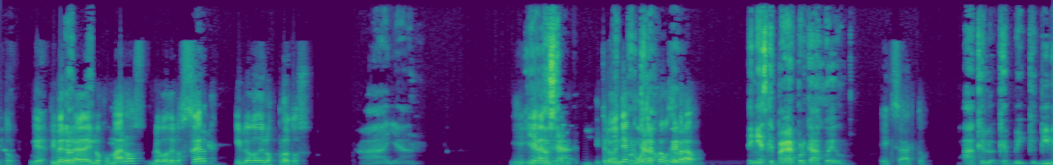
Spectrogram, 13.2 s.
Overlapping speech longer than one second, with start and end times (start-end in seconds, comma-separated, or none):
6.5-8.7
